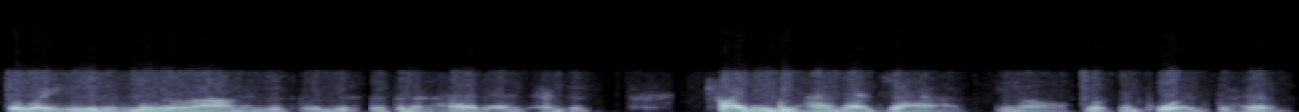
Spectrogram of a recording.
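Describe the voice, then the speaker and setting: A man calling in to a show, his voice muffled as if through a wall, halting and repeating words. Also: lowish voice, steady tone, husky. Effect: muffled phone line, as if through a wall. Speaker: caller. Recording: muffled tinny phone line.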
